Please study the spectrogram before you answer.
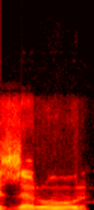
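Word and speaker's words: ज़रूर: This is j, and here this is not j, this is z, है ना? तो we will pronounce it like z. Okay, जरूर, जरूर आना, जरूर नहीं।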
